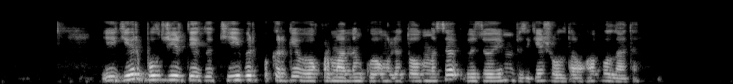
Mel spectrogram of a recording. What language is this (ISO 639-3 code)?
kaz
